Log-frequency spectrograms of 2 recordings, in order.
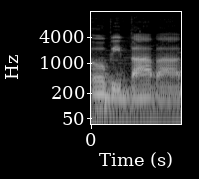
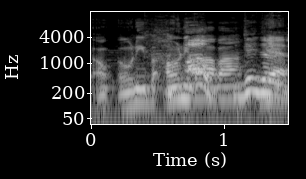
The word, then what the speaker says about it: Onibaba: up the pronunciation, but not Obi Baba, but Onibaba.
